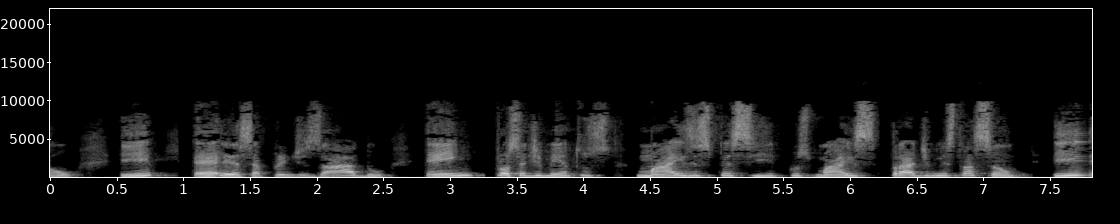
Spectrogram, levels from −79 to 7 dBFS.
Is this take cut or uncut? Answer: cut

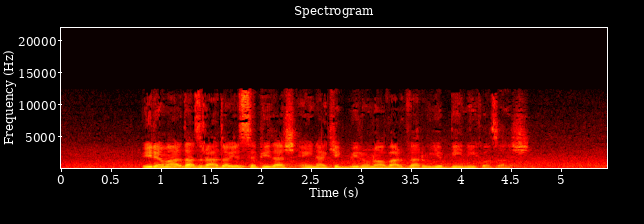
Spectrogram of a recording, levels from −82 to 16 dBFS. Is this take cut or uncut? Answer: cut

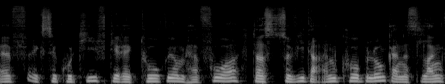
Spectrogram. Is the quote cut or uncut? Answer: cut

